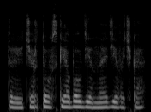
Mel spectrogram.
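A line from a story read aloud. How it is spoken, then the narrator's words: Breathless exhale. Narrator (Russian): Выдохнул он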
